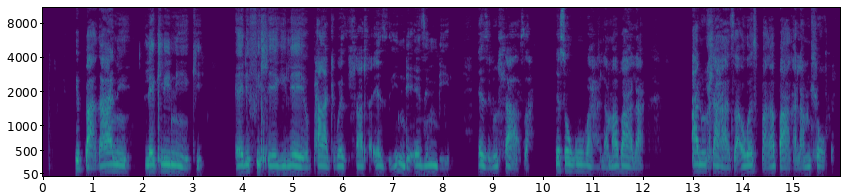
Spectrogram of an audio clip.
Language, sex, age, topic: North Ndebele, male, 18-24, health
